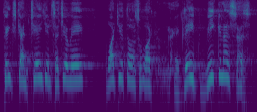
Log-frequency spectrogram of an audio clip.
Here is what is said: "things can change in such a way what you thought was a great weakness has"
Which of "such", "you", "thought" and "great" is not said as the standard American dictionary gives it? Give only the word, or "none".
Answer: thought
